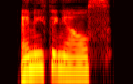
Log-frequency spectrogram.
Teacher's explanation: The G at the end of anything almost disappears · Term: linking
